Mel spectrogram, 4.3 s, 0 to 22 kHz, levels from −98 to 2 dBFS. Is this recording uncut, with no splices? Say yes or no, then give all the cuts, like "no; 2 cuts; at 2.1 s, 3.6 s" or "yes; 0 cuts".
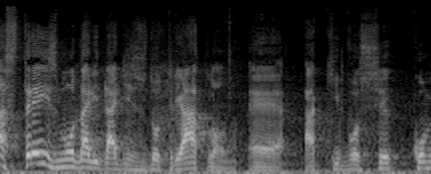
yes; 0 cuts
